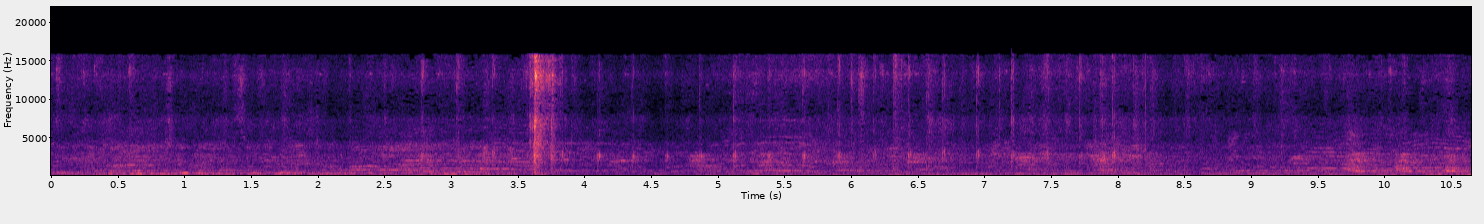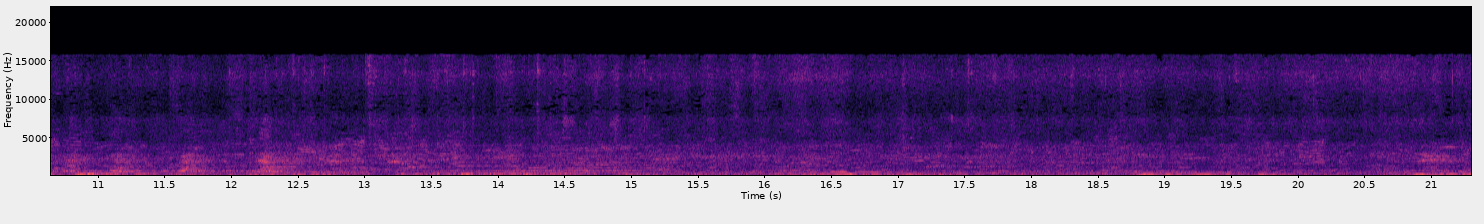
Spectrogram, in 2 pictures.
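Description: A crowd of men and women chatters and calls out nearby, outdoors in a busy street.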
